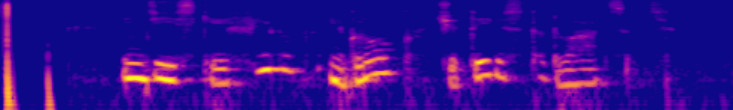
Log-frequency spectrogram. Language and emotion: Russian, sad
